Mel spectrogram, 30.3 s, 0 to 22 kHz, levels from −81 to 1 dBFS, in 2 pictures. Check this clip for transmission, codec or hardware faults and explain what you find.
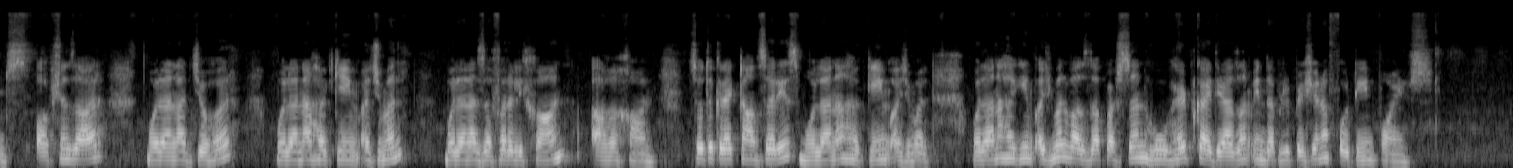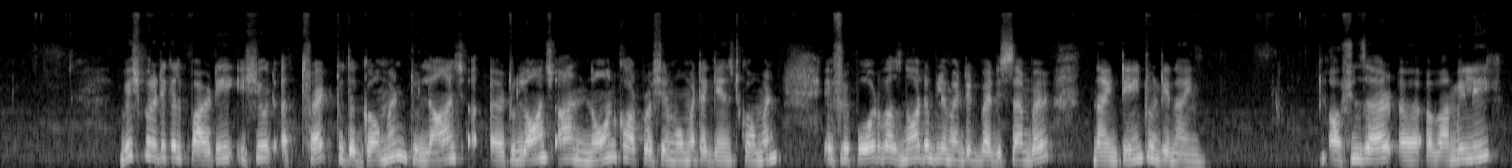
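One fault runs through the whole clip: overlap-add ripple. Frames rejoined with mismatched overlap make the level swing by about 60 dB around 100 times a second, a metallic buzz with extra tones around each note, regular unlike random dropouts.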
